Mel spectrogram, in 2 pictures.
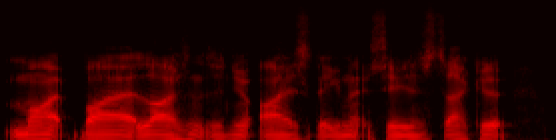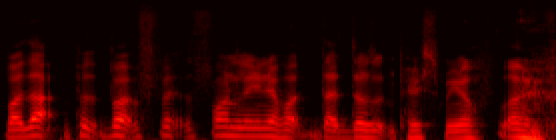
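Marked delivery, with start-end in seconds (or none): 2.8-5.5 excited. Real, not acted. Excited aside.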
